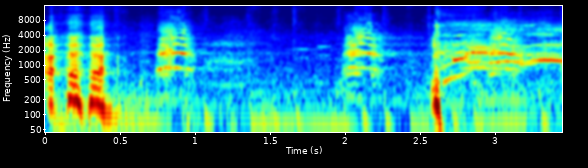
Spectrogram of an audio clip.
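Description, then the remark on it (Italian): A goose call device honks several times in quick loud bursts, with short pauses between the nasal, reedy blasts and a longer drawn-out honk at the end. “Perché richiamo per gli uccelli? Questo è il gabbiano. Questo è l'occa.”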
